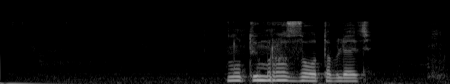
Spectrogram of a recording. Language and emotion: Russian, angry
